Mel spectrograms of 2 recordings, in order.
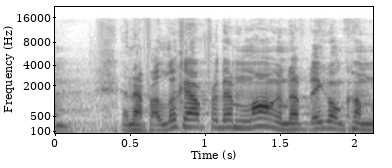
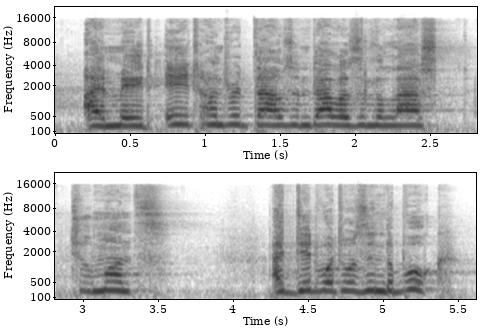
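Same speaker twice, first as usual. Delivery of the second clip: terrible, fake, put-on French accent; 7 semitones higher than usual. Speaker quotes a man who bought his inner circle, terrible french accent. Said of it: "This is a terrible French accent".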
